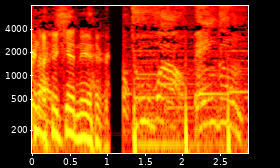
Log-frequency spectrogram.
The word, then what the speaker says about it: Duval: Yeah, we need the long U. Duval. – Duval.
